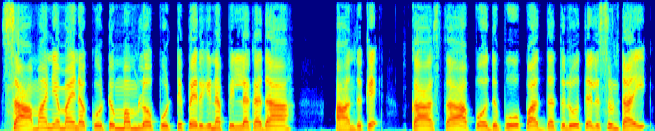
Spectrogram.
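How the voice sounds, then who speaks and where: A woman's voice: medium pitch, little pitch movement, moderate pace, a bit bright, no room sound, studio quality, natural voice. A woman voicing a strong-willed, persuasive middle-aged mother-in-law in a family story cartoon. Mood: firm, persuasive.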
